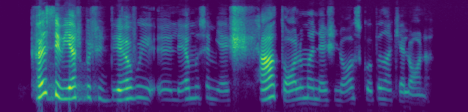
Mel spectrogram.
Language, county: Lithuanian, Kaunas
